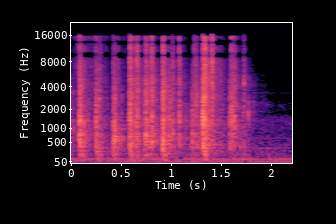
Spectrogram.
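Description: Foil bag of cake mix crinkling and rattling as it is shaken out over a plastic mixing bowl, a rapid run of irregular clicks that stops near the end.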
